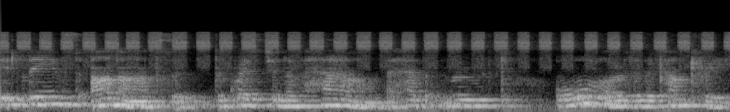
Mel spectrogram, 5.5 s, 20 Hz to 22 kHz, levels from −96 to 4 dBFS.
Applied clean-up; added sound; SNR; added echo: none; Insect; 19 dB; reverberation time 0.6 s.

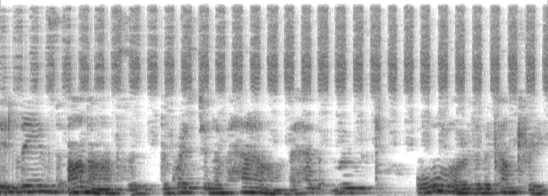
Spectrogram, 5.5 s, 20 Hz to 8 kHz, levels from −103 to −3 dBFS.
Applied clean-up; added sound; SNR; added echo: classical method WPE with log-MMSE.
